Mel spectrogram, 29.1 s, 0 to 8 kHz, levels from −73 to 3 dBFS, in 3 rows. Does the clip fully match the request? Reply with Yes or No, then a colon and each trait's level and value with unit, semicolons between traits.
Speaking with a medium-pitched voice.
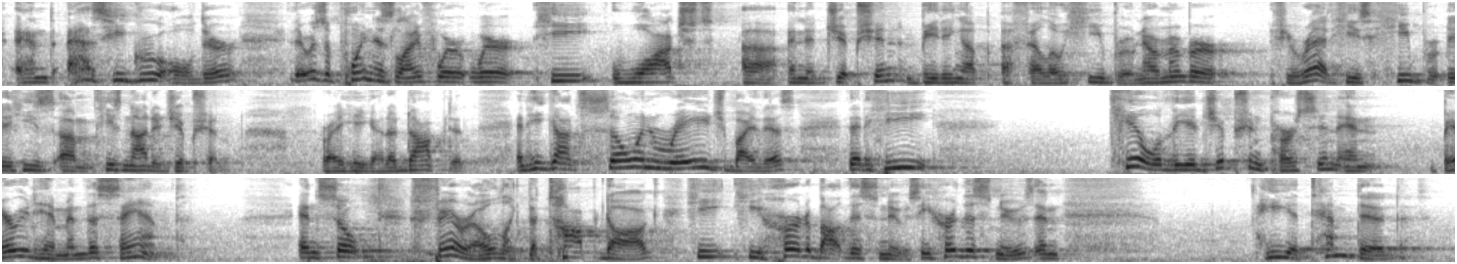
Yes: medium, 170 Hz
